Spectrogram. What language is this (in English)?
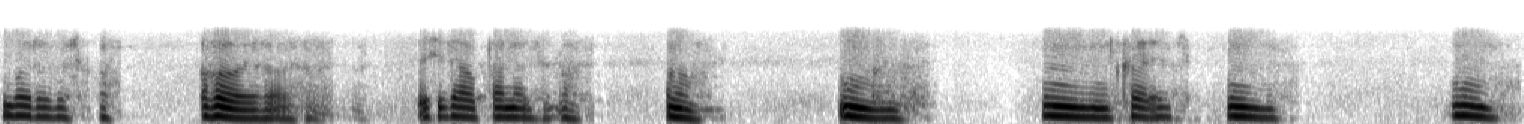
Konkani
